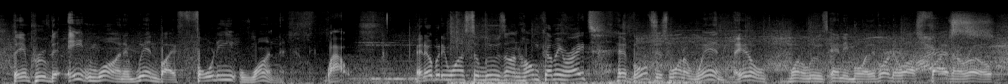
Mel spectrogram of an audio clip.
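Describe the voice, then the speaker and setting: Over music in the background, a man with a high pitch speaks fairly quickly in an upbeat, energetic tone, his pitch swinging very widely while his loudness stays very even. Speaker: TV sports anchor. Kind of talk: local TV sportscast. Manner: upbeat, energetic, jokey.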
